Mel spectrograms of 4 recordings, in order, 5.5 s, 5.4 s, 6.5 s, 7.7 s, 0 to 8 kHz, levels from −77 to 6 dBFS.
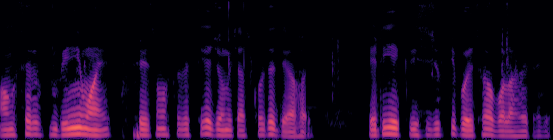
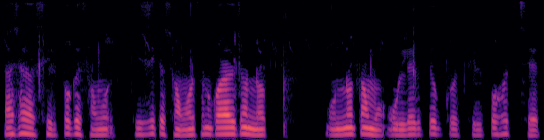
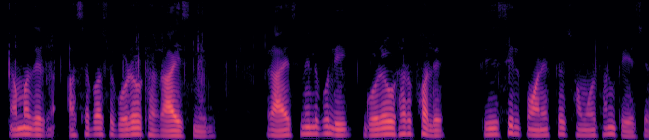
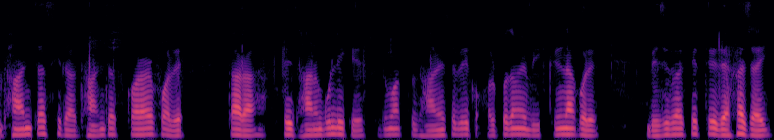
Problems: none marked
